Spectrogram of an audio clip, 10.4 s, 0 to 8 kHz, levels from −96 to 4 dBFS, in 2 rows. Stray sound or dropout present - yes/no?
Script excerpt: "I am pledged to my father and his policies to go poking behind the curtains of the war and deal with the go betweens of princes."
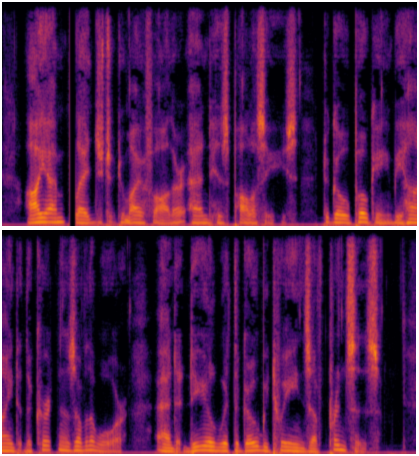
yes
